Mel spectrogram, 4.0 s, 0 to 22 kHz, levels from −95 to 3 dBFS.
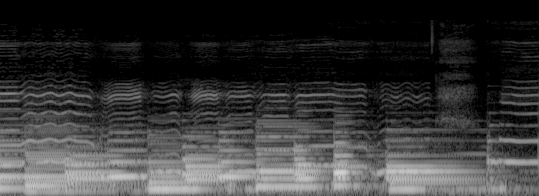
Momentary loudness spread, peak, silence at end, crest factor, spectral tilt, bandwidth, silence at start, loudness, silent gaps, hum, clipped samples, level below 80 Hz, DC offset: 8 LU; -8 dBFS; 0 s; 16 dB; -10 dB/octave; 10 kHz; 0 s; -25 LUFS; none; none; under 0.1%; -44 dBFS; under 0.1%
